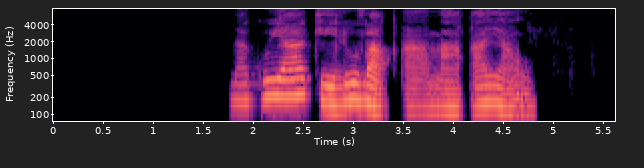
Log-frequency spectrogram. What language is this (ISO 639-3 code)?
pwn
